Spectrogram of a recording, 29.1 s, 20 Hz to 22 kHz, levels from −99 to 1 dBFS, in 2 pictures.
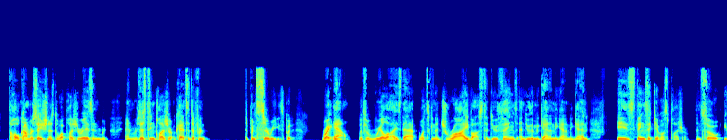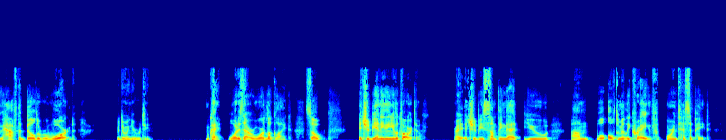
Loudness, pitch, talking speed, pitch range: -29 LUFS, 115 Hz, 185 wpm, 100-130 Hz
